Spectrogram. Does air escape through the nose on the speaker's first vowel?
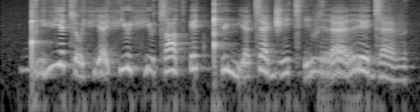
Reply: no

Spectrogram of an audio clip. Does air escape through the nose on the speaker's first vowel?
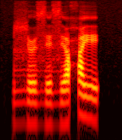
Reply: no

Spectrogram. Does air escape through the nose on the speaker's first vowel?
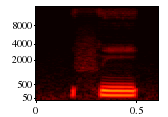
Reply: yes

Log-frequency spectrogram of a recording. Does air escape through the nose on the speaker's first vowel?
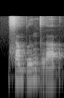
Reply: no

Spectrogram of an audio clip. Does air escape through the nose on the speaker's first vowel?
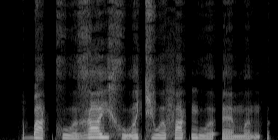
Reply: no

